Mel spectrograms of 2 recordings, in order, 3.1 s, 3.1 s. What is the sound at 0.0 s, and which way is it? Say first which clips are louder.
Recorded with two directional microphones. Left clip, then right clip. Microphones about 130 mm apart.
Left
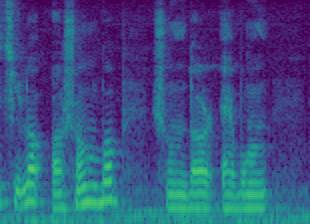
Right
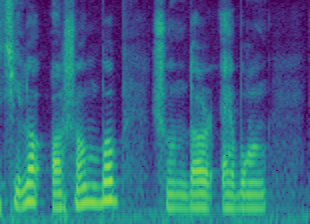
Speech: right 11 dB; 55° right (ahead or behind).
